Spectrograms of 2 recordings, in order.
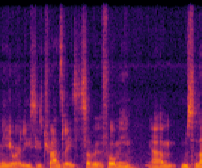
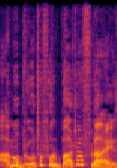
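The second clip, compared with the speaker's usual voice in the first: awful exaggerated German accent, very high, swooping pitch; 11 semitones higher, 6 dB louder than usual. Explaining how speaking german always slips into this, in a really awful accent. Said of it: "sort of really awful accent".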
